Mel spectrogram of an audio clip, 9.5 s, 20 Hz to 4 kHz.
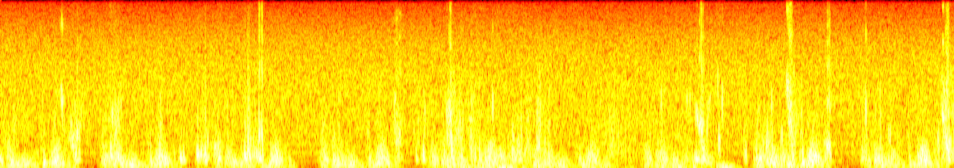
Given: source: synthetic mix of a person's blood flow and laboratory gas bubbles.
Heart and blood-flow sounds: Doppler ultrasound of blood flow; precordium
0.58-0.82 s: bubbles
1.08-1.24 s: bubbles
1.77-1.90 s: bubbles
1.94-2.23 s: bubbles
2.41-2.66 s: bubbles
3.92-4.03 s: bubbles
4.12-4.28 s: bubbles
4.43-5.29 s: bubbles
6.82-7.10 s: bubbles
7.14-7.26 s: bubbles
7.42-7.49 s: bubbles
7.77-7.99 s: bubbles
8.21-8.35 s: bubbles
8.60-8.70 s: bubbles
8.87-8.92 s: bubbles
9.33-9.55 s: bubbles
From the record:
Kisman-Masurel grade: 233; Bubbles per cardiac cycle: several, 3 to 8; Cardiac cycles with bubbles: 50 to 99%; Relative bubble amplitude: loud (0.450 to 0.775); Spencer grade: 3 (all of the cardiac periods contain showers or single bubble signals, but not dominating or overriding the cardiac motion signals); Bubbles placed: only in the low amplitude regions of the cardiac cycle

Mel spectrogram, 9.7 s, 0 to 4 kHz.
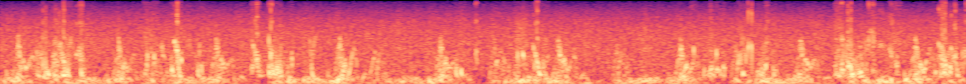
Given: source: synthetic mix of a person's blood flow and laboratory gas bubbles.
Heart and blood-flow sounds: Doppler ultrasound of blood flow; precordium
0.34-0.88 s: bubbles
1.42-2.06 s: bubbles
2.50-2.85 s: bubbles
2.89-2.96 s: bubbles
3.07-3.19 s: bubbles
4.52-4.66 s: bubbles
4.74-4.79 s: bubbles
4.99-5.50 s: bubbles
6.90-6.98 s: bubbles
7.02-7.26 s: bubbles
7.34-7.78 s: bubbles
8.33-9.03 s: bubbles
9.33-9.67 s: bubbles
From the record:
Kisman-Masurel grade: 333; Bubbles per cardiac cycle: rolling drumbeat, 9 or more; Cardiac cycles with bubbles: 50 to 99%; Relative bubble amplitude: loud (0.450 to 0.775); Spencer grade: 3 (all of the cardiac periods contain showers or single bubble signals, but not dominating or overriding the cardiac motion signals); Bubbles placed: only in the low amplitude regions of the cardiac cycle

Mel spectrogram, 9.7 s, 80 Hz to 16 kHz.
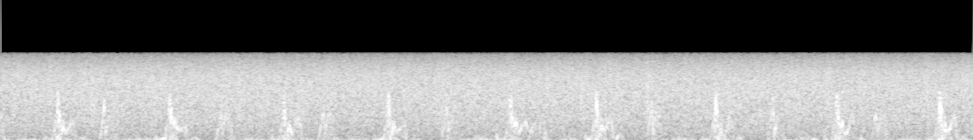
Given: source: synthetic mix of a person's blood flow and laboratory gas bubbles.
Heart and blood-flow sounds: Doppler ultrasound of blood flow; precordium
no bubbles
From the record:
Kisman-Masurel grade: 000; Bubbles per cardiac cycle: 0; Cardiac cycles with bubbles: 0%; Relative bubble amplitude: no bubbles discernible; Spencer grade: 0 (complete lack of bubble signals)

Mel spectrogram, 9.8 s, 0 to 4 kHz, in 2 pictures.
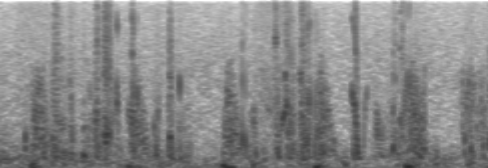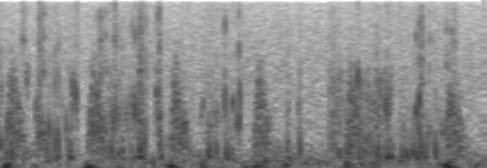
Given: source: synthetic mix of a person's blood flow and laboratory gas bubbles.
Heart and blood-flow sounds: Doppler ultrasound of blood flow; subclavian vein
0.21-1.45 s: bubbles
1.54-1.67 s: bubbles
1.69-1.96 s: bubbles
2.31-2.40 s: bubbles
2.42-3.31 s: bubbles
3.54-3.72 s: bubbles
3.76-4.31 s: bubbles
4.62-5.08 s: bubbles
5.12-5.21 s: bubbles
5.25-5.69 s: bubbles
5.86-6.40 s: bubbles
6.45-6.58 s: bubbles
6.72-6.80 s: bubbles
6.91-7.35 s: bubbles
7.76-7.83 s: bubbles
7.86-7.95 s: bubbles
8.19-9.53 s: bubbles
From the record:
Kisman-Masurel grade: 342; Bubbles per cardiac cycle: rolling drumbeat, 9 or more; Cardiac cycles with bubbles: 100%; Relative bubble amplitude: moderate (0.250 to 0.450); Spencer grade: 3 (all of the cardiac periods contain showers or single bubble signals, but not dominating or overriding the cardiac motion signals); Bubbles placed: anywhere in the cardiac cycle

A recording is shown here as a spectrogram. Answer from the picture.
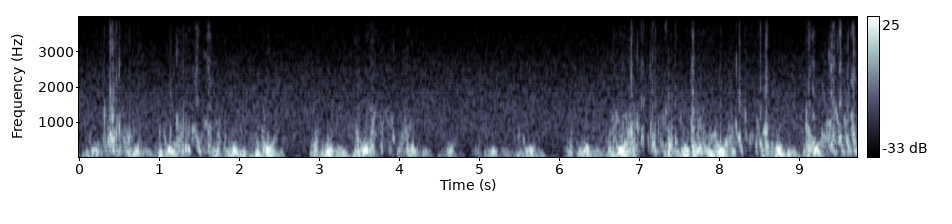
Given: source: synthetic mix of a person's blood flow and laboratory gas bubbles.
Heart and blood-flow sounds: Doppler ultrasound of blood flow; precordium
0.23-0.79 s: bubbles
1.07-1.76 s: bubbles
3.41-3.98 s: bubbles
4.02-4.27 s: bubbles
6.57-7.57 s: bubbles
7.64-8.01 s: bubbles
8.09-8.69 s: bubbles
9.03-9.74 s: bubbles
From the record:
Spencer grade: 3 (all of the cardiac periods contain showers or single bubble signals, but not dominating or overriding the cardiac motion signals); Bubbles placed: anywhere in the cardiac cycle

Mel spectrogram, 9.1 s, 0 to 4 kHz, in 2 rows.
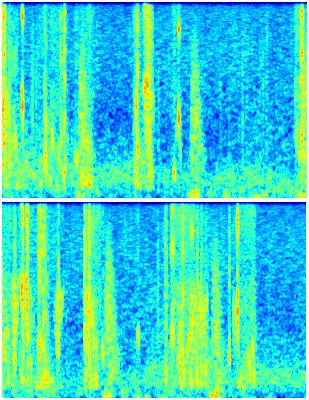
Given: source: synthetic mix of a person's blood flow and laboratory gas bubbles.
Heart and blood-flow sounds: Doppler ultrasound of blood flow; subclavian vein
0.00-0.39 s: bubbles
0.54-0.99 s: bubbles
1.08-1.40 s: bubbles
1.96-2.29 s: bubbles
2.53-2.71 s: bubbles
4.38-5.50 s: bubbles
5.81-6.13 s: bubbles
6.59-6.65 s: bubbles
7.00-7.70 s: bubbles
7.95-8.44 s: bubbles
From the record:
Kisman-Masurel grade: 333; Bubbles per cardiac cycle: rolling drumbeat, 9 or more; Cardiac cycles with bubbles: 50 to 99%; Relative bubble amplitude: loud (0.450 to 0.775); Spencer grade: 3 (all of the cardiac periods contain showers or single bubble signals, but not dominating or overriding the cardiac motion signals); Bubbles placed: anywhere in the cardiac cycle

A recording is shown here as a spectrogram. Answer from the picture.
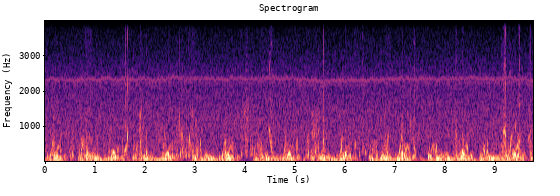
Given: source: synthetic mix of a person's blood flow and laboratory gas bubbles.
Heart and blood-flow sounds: Doppler ultrasound of blood flow; precordium
0.00-0.02 s: bubbles
0.46-1.07 s: bubbles
1.51-1.70 s: bubbles
1.74-2.10 s: bubbles
2.19-2.28 s: bubbles
2.58-3.12 s: bubbles
3.90-4.19 s: bubbles
4.25-4.62 s: bubbles
5.00-5.09 s: bubbles
5.19-5.72 s: bubbles
6.18-6.47 s: bubbles
6.70-6.92 s: bubbles
7.29-7.50 s: bubbles
8.19-8.27 s: bubbles
9.10-9.55 s: bubbles
9.64-9.78 s: bubbles
From the record:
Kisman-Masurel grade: 242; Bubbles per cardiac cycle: several, 3 to 8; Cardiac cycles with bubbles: 100%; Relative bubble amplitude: moderate (0.250 to 0.450); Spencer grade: 3 (all of the cardiac periods contain showers or single bubble signals, but not dominating or overriding the cardiac motion signals); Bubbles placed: only in the low amplitude regions of the cardiac cycle

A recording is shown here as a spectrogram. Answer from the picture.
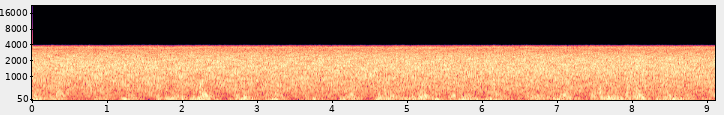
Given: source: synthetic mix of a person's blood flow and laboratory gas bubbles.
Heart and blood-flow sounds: Doppler ultrasound of blood flow; precordium
0.00-0.09 s: bubbles
0.19-0.87 s: bubbles
3.05-3.54 s: bubbles
6.05-6.82 s: bubbles
7.95-8.51 s: bubbles
From the record:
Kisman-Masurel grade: 221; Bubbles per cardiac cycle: several, 3 to 8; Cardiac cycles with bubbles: 10 to 50%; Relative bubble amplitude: barely perceptible (0.100 to 0.250); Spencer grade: 2 (many but less than half of the cardiac periods contain bubble signals, singularly or in groups); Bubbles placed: anywhere in the cardiac cycle

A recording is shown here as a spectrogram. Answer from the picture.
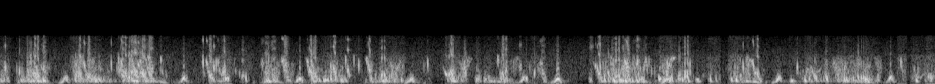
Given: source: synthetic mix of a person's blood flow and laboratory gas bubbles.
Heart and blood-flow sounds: Doppler ultrasound of blood flow; precordium
0.00-0.11 s: bubbles
0.14-0.51 s: bubbles
0.70-1.72 s: bubbles
2.00-2.50 s: bubbles
2.60-2.95 s: bubbles
3.04-4.06 s: bubbles
4.20-4.31 s: bubbles
4.42-5.48 s: bubbles
5.88-7.04 s: bubbles
7.07-7.21 s: bubbles
7.27-7.65 s: bubbles
7.88-8.83 s: bubbles
8.97-9.07 s: bubbles
9.11-9.36 s: bubbles
From the record:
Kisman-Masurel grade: 444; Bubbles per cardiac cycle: continuous sound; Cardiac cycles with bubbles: 100%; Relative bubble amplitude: maximal (0.775 to 0.999); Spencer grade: 4 (maximum detectable bubble signal sounding continuously throughout systole and diastole of every cardiac period, and overriding the amplitude of the normal cardiac signals); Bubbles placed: only in the low amplitude regions of the cardiac cycle

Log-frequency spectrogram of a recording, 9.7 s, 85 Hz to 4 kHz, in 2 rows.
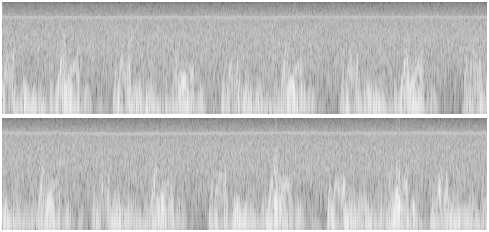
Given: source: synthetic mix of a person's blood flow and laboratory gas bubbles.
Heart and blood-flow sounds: Doppler ultrasound of blood flow; precordium
1.21-1.33 s: bubbles
From the record:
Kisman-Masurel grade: 121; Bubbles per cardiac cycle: 1 to 2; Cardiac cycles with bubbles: 10 to 50%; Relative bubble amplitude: barely perceptible (0.100 to 0.250); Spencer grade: 2 (many but less than half of the cardiac periods contain bubble signals, singularly or in groups); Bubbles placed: only in the low amplitude regions of the cardiac cycle

